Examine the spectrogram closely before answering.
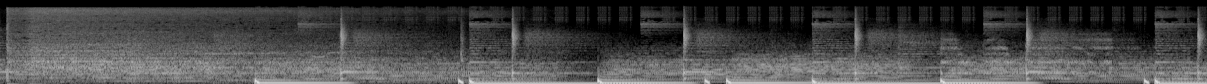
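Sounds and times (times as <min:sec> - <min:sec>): loud steady hiss: 0:00.0 - 0:12.0.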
